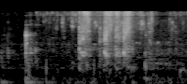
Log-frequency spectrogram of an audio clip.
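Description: A lemon is rinsed under a running kitchen tap, water splashing and spattering close by in uneven bursts that swell and fade over a few seconds.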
